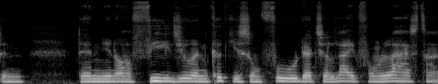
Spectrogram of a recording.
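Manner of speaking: high, put-on reassuring voice; coaxing elder. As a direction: imitate an elder urging a reluctant guest to try it. Marva coaxes Lynn to try outhouse.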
